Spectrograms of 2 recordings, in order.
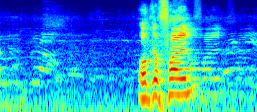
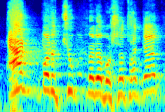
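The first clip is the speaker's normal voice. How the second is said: loud, high-pitched command to the crowd; raised, insistent voice; real stern order; 8 semitones higher, 8 dB louder than usual. Real, not acted. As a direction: call out sharply to keep them seated. Ordering restless audience to sit.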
